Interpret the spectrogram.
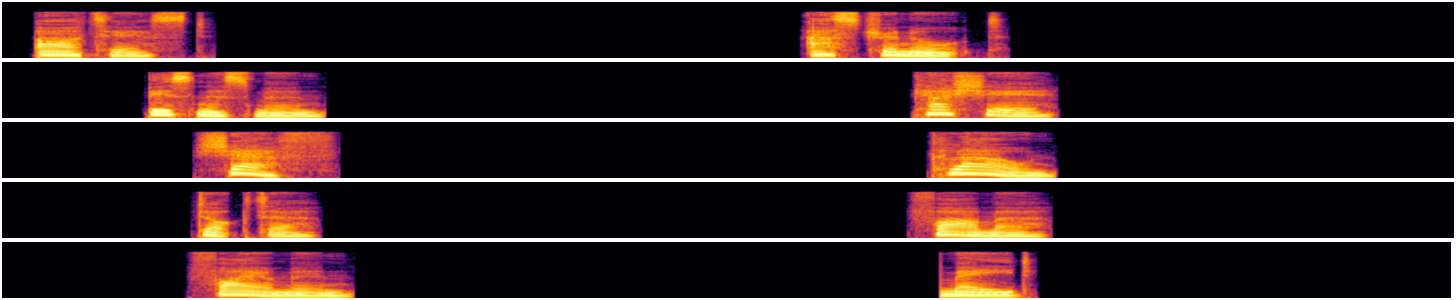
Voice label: uk job wordbank pic

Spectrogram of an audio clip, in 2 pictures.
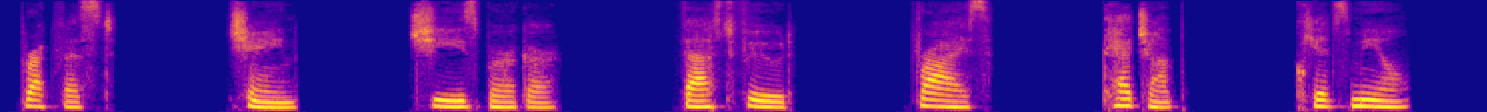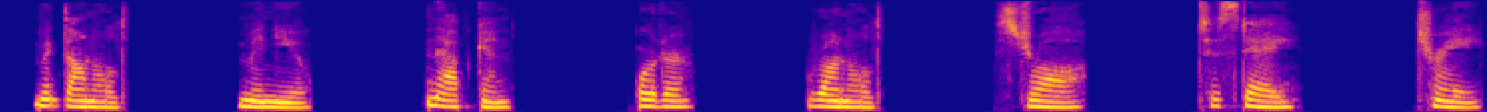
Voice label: usa; mcdonalds

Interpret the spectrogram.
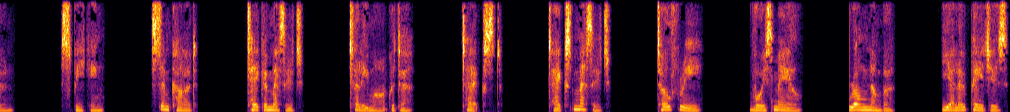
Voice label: uk phone

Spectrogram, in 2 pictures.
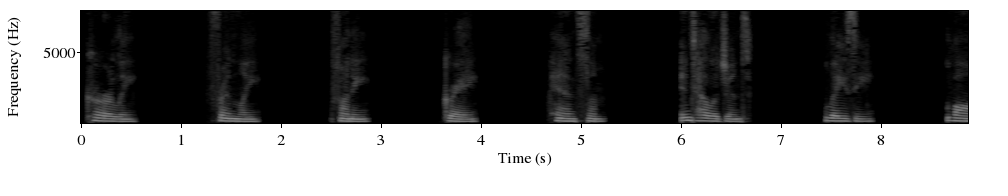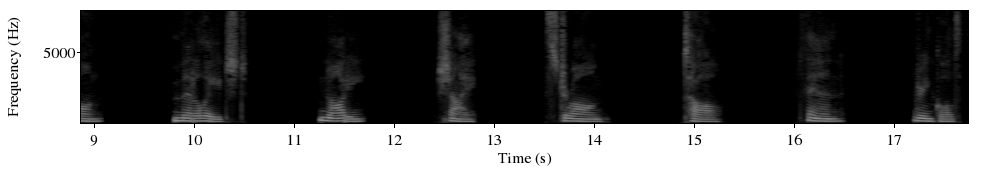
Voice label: usa; describe people

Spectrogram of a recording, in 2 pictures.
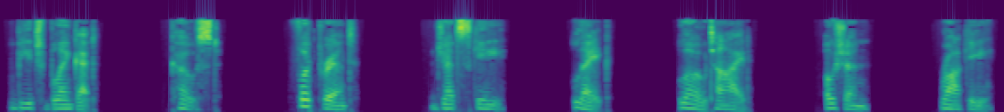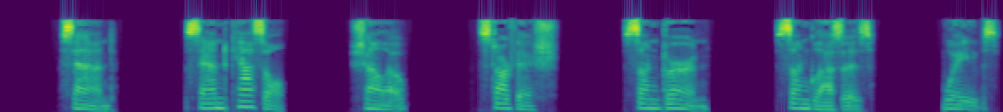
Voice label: beach american

